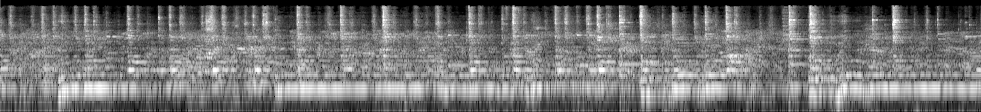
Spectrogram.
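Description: A man singing long, held notes without clear words into a microphone, accompanied by a strummed ukulele, played live through a small PA.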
